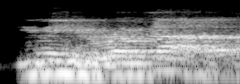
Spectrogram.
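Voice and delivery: normal talking voice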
